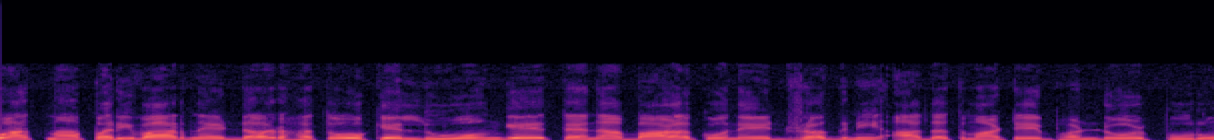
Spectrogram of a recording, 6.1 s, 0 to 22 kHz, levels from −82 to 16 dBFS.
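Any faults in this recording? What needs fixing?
There are no faults to fix in this speech clip, so nothing needs to be fixed.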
